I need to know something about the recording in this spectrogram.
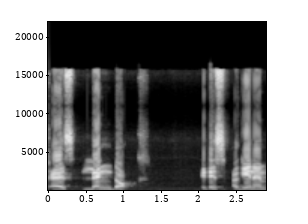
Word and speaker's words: Languedoc: Bordeaux, Côte du Rhône, Provence, and it is pronounced as Languedoc. It is, again I am pronouncing it, it is pronounced as Languedoc.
